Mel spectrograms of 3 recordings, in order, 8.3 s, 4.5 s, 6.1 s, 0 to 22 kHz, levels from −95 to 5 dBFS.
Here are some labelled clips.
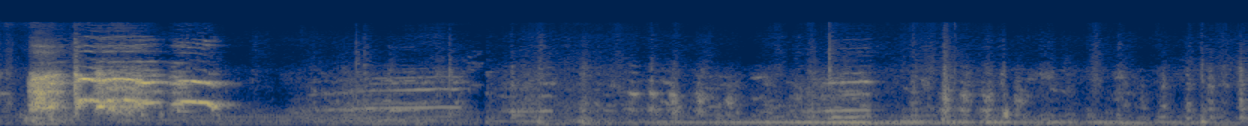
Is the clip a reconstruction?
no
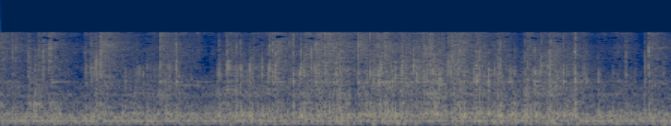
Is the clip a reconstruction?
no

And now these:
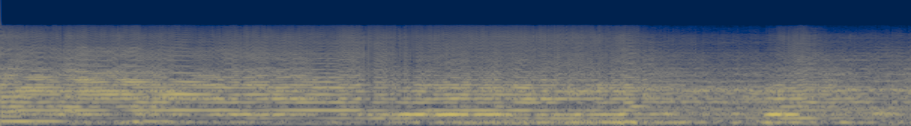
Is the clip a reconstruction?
yes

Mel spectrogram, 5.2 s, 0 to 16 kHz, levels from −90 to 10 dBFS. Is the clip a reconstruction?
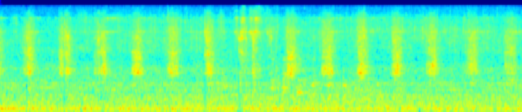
no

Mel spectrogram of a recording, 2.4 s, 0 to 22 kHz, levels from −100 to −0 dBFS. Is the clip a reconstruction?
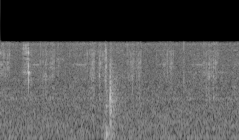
no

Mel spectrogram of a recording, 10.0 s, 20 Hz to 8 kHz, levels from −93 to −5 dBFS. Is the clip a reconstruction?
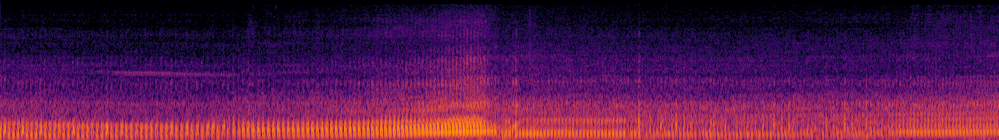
no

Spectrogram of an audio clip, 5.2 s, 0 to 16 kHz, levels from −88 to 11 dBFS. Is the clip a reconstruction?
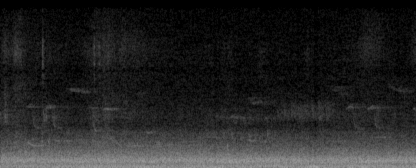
no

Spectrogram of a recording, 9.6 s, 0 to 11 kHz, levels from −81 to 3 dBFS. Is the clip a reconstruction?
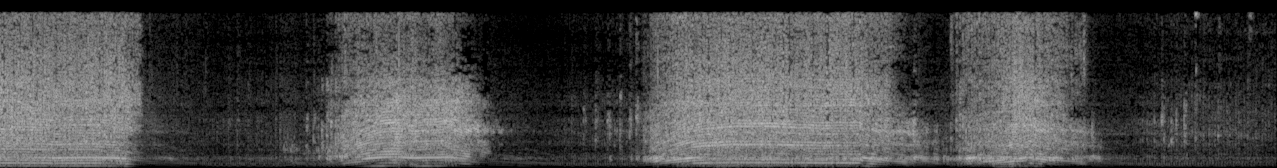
no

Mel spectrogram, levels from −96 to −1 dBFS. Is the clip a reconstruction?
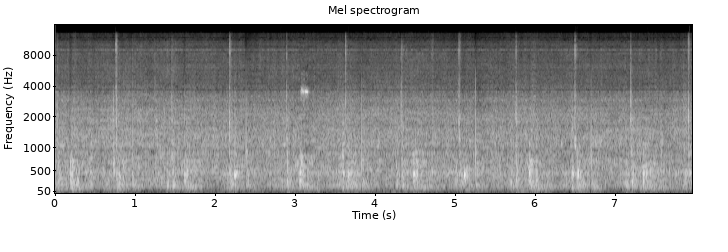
yes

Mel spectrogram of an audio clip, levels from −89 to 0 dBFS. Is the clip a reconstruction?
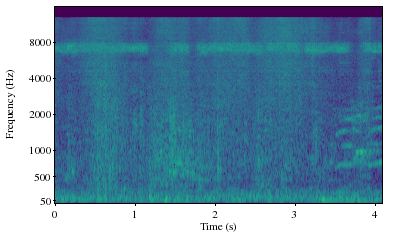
yes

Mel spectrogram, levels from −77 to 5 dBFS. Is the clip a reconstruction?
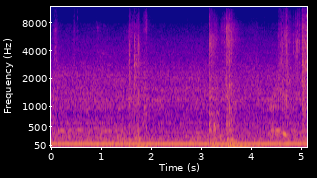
no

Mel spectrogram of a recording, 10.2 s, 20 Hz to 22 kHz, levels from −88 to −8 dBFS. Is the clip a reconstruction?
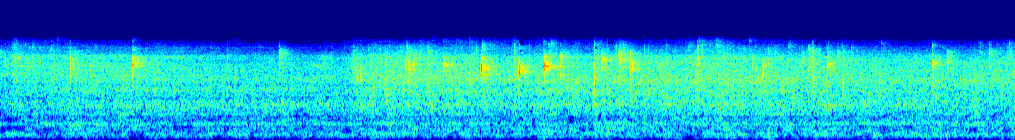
no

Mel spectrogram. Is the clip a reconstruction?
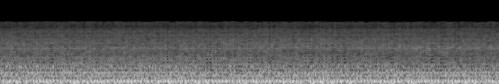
yes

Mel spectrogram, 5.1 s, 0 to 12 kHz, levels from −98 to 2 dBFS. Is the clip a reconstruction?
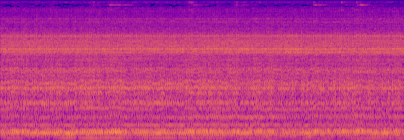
yes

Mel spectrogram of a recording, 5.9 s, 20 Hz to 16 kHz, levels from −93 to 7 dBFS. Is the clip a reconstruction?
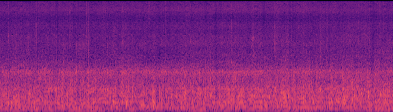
yes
